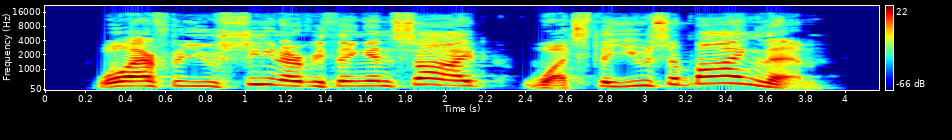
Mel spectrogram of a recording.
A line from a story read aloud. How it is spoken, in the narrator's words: The Sarge barked back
